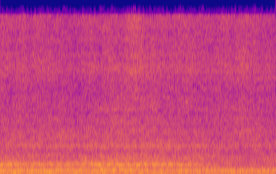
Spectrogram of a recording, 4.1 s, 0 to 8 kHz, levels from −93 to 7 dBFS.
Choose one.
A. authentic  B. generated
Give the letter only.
B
